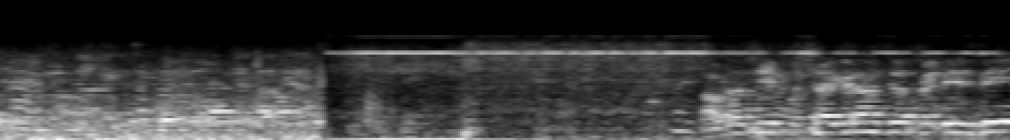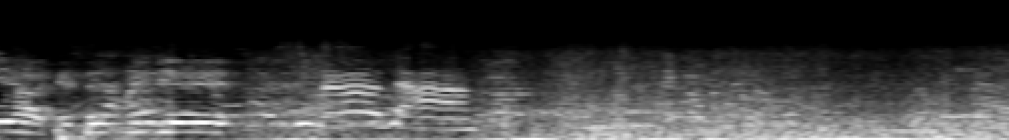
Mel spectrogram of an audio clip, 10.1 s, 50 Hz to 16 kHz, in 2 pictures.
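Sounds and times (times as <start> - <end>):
bus engine rumble: 0.0 - 10.0
passengers talking: 0.0 - 10.0
thin high whine: 1.6 - 5.4.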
